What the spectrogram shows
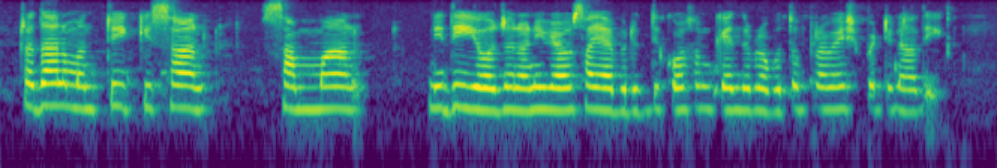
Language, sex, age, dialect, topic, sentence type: Telugu, female, 18-24, Southern, agriculture, statement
